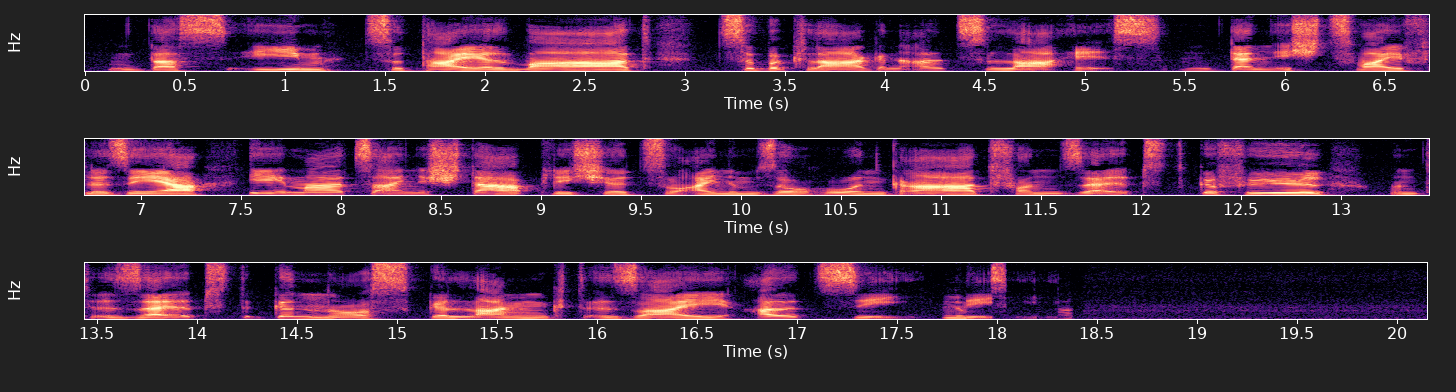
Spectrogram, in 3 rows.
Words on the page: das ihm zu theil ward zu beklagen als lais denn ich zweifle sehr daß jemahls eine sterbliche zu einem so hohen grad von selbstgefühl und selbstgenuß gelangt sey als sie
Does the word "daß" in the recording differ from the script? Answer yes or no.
yes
